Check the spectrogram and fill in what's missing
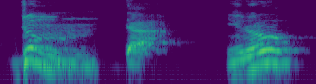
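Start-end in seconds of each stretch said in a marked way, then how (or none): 0.1-1.1 "dumda" stretched on "dum", then a short low "da"; stress on first beat. Shown as a demonstration. Teacher explaining stress at the first, "dumda" front-stressed. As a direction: draw out "dum", pause, drop "da". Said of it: "Stress at the first".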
